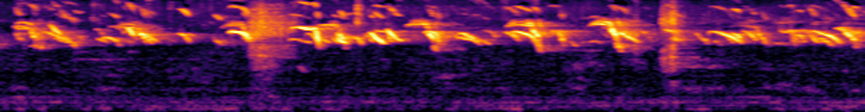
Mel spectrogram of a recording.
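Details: Coloured baby chickens kept with heat give a run of high, downward-gliding peeps in rapid succession, interrupted twice by a brief rustling burst, with more chicks chirping softly behind.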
